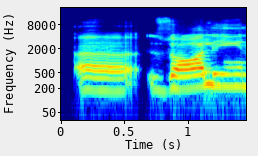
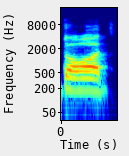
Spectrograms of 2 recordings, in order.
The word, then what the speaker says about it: ض: क्योंकि मुझे पता है पाकिस्तान इंडिया में मोस्टली इसको ज़ौलीन और actually it इज दौद। Okay, एक दाल होती है, एक दौद होता है, इसको हैवी बोला जाता है, राइट? सो राइट प्रोनाउंसिएशन इसकी दौद है।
